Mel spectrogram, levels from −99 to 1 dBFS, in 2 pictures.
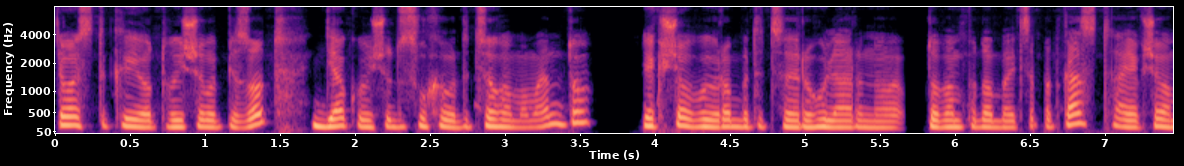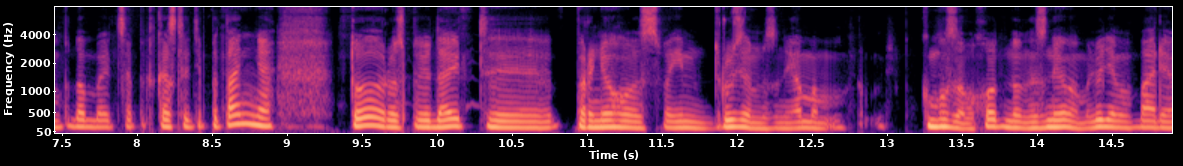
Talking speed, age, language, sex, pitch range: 160 wpm, 20-39, Ukrainian, male, 150-170 Hz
